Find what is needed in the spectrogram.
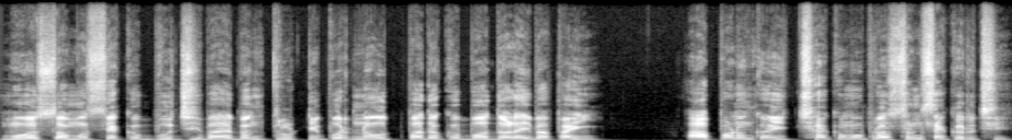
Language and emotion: Odia, happy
